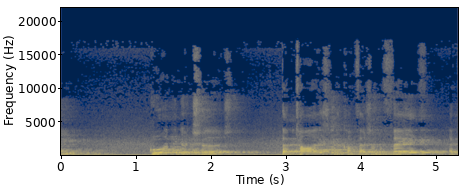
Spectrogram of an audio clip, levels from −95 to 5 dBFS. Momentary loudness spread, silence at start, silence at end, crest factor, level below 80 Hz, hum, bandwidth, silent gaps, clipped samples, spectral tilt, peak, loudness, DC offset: 14 LU; 0 s; 0 s; 18 dB; -48 dBFS; none; 17.5 kHz; none; under 0.1%; -6 dB/octave; -2 dBFS; -20 LUFS; under 0.1%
